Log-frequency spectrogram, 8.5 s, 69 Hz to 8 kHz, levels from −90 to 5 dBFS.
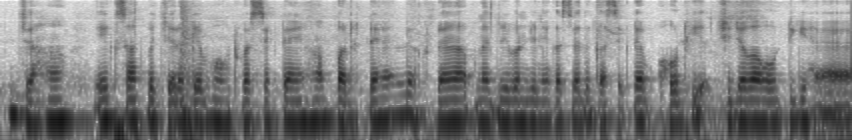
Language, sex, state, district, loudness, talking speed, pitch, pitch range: Hindi, male, Chandigarh, Chandigarh, -16 LUFS, 195 wpm, 135 Hz, 130-140 Hz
